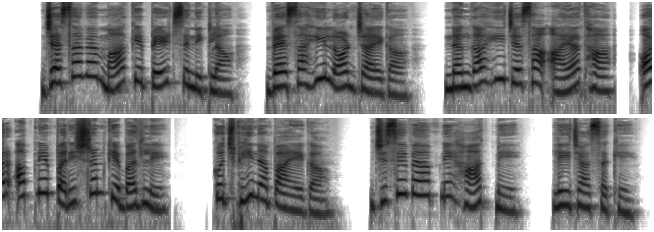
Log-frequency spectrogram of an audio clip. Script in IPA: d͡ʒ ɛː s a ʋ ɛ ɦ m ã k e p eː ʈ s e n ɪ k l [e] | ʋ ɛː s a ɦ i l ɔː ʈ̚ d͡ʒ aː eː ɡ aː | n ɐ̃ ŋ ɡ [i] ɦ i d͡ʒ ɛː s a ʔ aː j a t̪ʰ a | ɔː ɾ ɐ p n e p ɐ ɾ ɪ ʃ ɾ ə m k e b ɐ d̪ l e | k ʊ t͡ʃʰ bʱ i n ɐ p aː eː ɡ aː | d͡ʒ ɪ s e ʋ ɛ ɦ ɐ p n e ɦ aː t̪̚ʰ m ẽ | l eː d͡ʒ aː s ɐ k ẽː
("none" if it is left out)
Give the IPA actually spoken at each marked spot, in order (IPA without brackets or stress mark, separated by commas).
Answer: a, a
